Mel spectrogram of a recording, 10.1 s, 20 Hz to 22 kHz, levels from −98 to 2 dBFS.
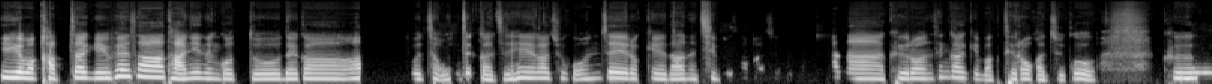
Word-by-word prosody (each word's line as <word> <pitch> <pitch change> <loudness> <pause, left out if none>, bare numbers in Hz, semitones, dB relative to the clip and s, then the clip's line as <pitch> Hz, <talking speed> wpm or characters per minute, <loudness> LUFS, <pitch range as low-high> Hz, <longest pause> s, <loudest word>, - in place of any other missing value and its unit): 이게 260 -2 +8
막 235 -1 +5
갑자기 235 +1 +3
회사 295 0 +6
다니는 225 -1 +2
것도 210 0 -1
'내가 215 +1 +1 0.4
아 - - +4 0.4
도대체 210 0 -5
언제까지 195 -1 -5
해 245 +3 +1
가지고 230 -4 -4
언제 230 +3 0
이렇게 215 -1 -3
나는 205 0 -2
집을 220 - -9 0.2
사 245 - -30
가지고 340 - -28 0.4
하나?' 220 -5 -3
그런 225 -1 -1
생각이 255 -4 -5
막 180 -2 -8
들어 210 -1 -2
가지고 185 +1 -3 0.5
그런 235 -1 +2
220 Hz, 325 characters per minute, -18 LUFS, 210-240 Hz, 0.5 s, 이게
